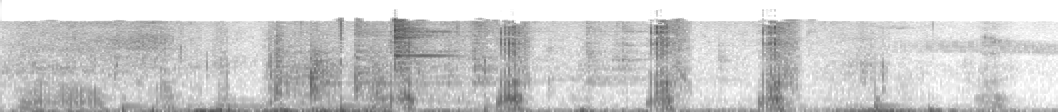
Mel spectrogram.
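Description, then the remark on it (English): A sandy-coloured pig with black spots grunts repeatedly, a rapid string of short, rough, snorting bursts in an uneven rhythm, loud and coarse with brief gaps between them. “They make this funny noise.”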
